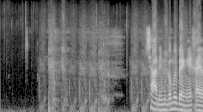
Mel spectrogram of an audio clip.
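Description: A game character munches on food.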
